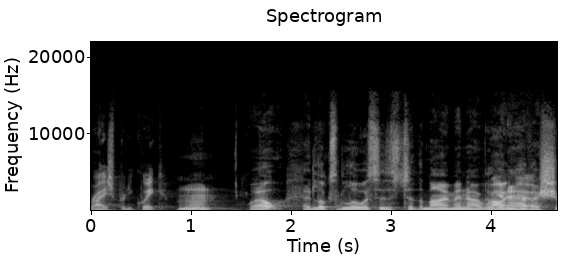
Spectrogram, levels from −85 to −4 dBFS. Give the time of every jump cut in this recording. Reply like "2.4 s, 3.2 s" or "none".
2.1 s, 2.4 s, 3.2 s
